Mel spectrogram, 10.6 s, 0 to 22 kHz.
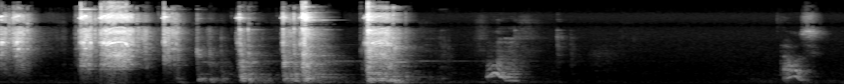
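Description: Impact wrench rattling out a bolt on a 2011 Honda Odyssey engine during a power steering pump replacement, several loud bursts of varying length in the first five seconds, then a few fainter clunks and quiet gaps.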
